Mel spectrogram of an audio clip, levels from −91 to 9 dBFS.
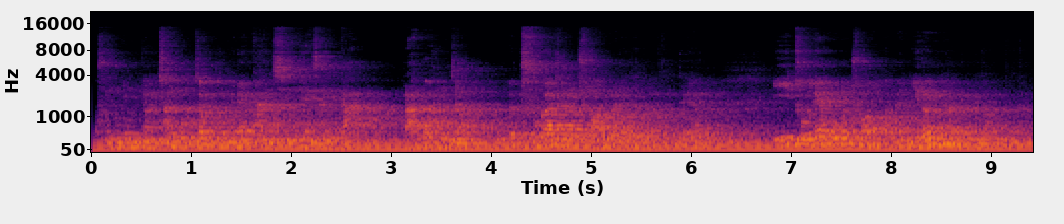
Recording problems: room echo; strong; dies away in 2.6 s
off-mic speech; far
electrical hum; noticeable; throughout; 60 Hz, 15 dB below the speech

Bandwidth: 14.5 kHz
